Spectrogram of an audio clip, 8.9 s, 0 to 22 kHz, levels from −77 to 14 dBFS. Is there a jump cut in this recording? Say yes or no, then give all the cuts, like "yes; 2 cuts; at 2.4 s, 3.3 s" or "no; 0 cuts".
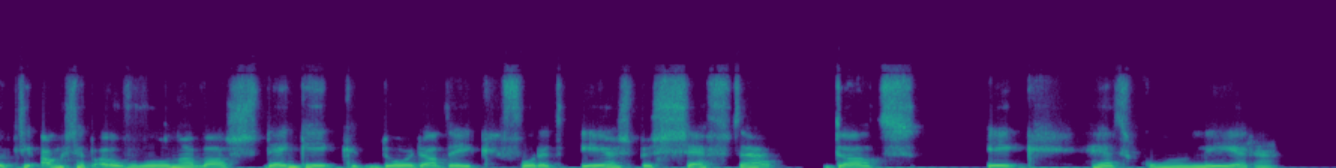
yes; 1 cut; at 5.3 s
